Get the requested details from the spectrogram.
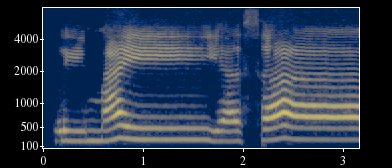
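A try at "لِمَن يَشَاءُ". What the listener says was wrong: Shin. Hutang shinnya ibu nih. Shin. Liman yasha. Shin. Shin.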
